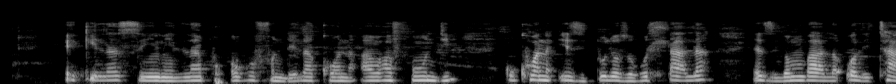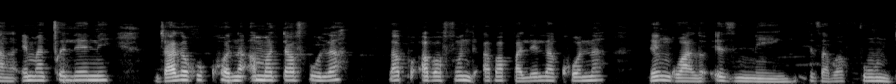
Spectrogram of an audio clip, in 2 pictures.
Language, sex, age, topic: North Ndebele, female, 25-35, education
